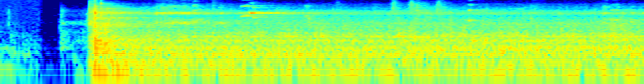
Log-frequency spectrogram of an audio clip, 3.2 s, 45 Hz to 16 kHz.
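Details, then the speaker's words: 1950s Czech TOS C-45 lathe in its second-slowest gear, range 28–710 rpm: after a start-up thump it settles into a steady, even gear hum with no knocking or whine, noticeably quieter than the slowest gear. It runs normally. "Nyt on hittain vai? Tän toiseksi hittain."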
